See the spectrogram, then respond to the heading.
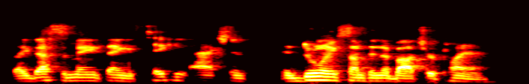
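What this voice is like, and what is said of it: Southern US accent. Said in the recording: “I got my little down south accent sometimes”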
